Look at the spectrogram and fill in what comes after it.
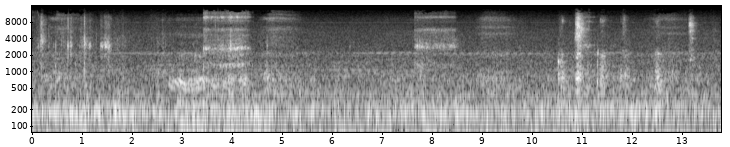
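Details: Adult man asleep and drunk after a lot of whiskey, his stomach being rubbed to calm him: irregular snorting, rattling breath noises with a steady low hum in a quiet room, snorting during sleep.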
